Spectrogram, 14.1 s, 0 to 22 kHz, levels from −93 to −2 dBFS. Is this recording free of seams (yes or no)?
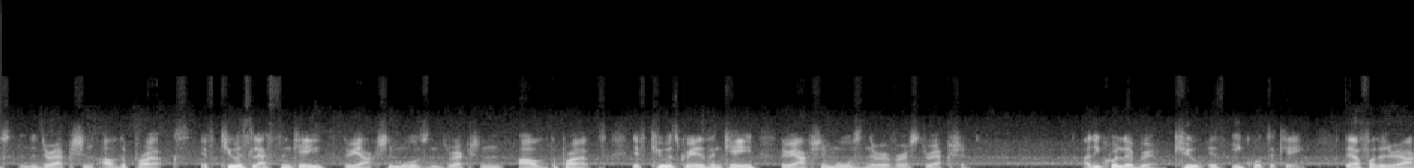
no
